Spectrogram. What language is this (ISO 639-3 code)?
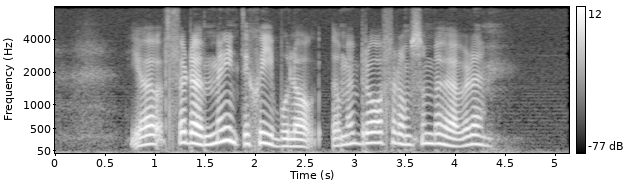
swe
